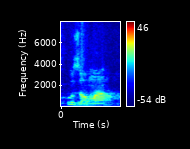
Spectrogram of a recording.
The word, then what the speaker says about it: Uzoma: you pronounce it yeah it's a short form it's uzoma but uzor is a short form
